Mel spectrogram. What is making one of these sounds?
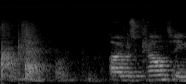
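A piano begins to play.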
